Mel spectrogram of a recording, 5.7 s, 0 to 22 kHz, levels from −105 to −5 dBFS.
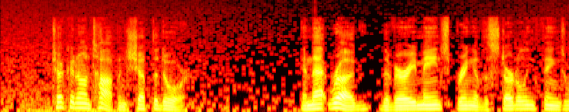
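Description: Throughout the clip, overdone noise removal is at work: a noise reduction stage set far too aggressively cuts individual frequency bands whenever they sit near its noise estimate, taking quiet parts of the speech with them. Pauses drop to near silence sprinkled with twinkling specks.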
